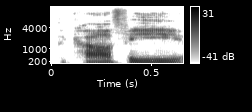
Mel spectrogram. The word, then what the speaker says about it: Ko-fi: at supporting the uh coffee or ko-fi. I think it's pronounced coffee. No one knows, right?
